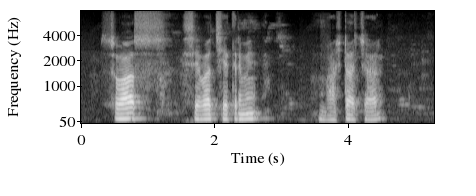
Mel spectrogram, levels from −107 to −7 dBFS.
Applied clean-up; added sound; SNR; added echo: none; none; none; none.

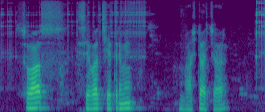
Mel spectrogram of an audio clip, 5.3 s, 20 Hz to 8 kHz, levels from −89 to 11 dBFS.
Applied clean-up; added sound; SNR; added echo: none; Coin (dropping); 19 dB; none.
